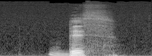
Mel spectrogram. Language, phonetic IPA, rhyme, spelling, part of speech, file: German, [bɪs], -ɪs, biss, verb, De-biss.oga
- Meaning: first/third-person singular preterite of beißen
